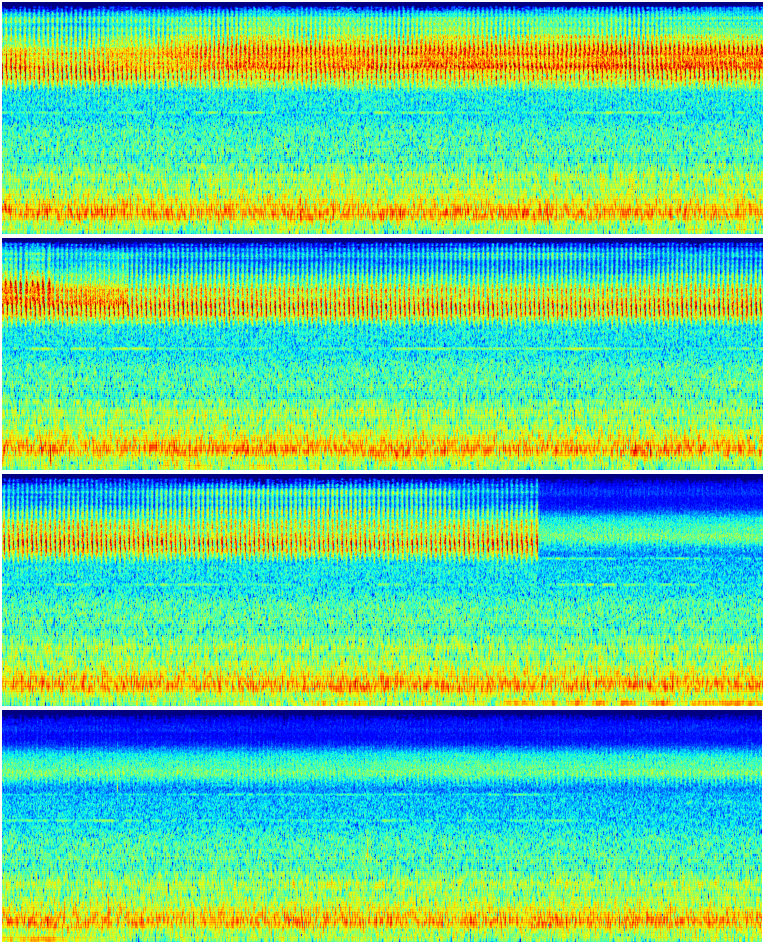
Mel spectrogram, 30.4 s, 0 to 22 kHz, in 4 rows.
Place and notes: {"title": "Hinterthal, Austria - Dusk insects, cows and cars", "date": "2015-07-21 19:00:00", "description": "In a meadow above the town of Hinterthal. Nice insects, cowbells, and at the end some passing cars on the road below. Telinga stereo parabolic mic with Tascam DR-680mkII recorder.", "latitude": "47.40", "longitude": "12.98", "altitude": "1028", "timezone": "Europe/Vienna"}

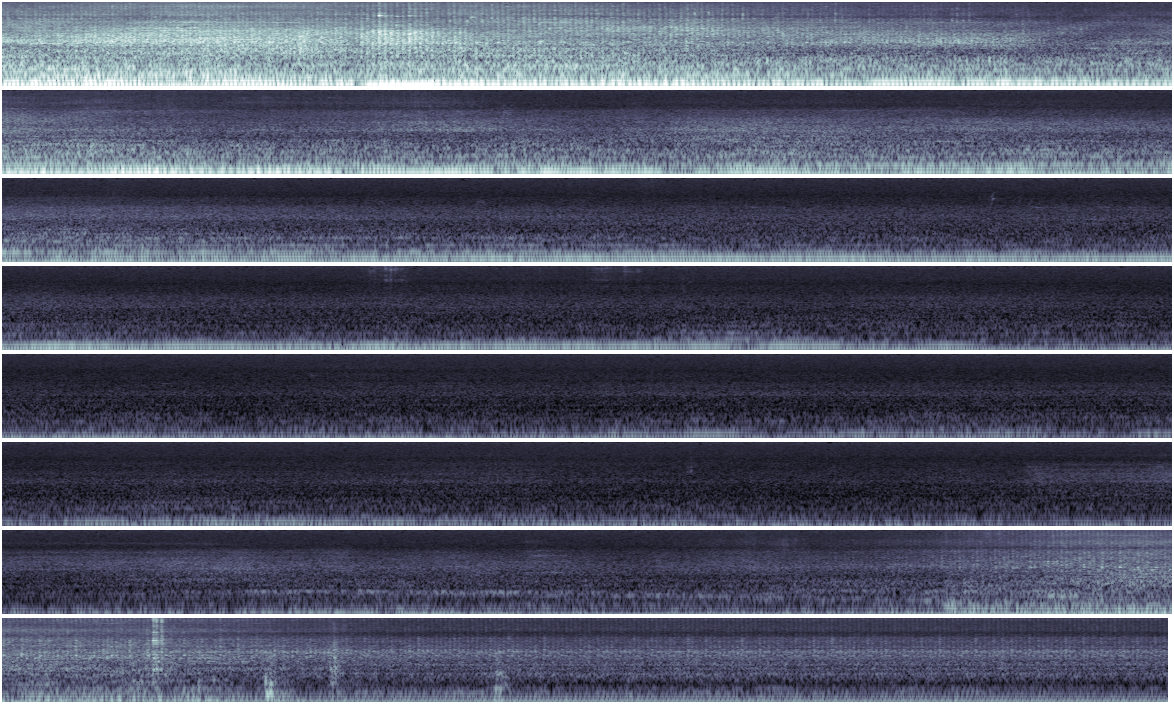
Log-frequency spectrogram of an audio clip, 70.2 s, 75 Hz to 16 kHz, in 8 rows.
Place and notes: {"title": "hupperdange, tractor and post car", "date": "2011-09-13 17:13:00", "description": "On the street. The sound of a tractor passing by and vanishing in the silence of the village. Then a post car arrives and stands with running engine while the postman empties the mail. Finally the car drives away.\nHupperdange, Traktor und Postauto\nAuf der Straße. Das Geräusch von einem Traktor, der vorbeifährt und in der Stille des Tals verschwindet. Dann kommt ein Postauto und bleibt mit laufendem Motor stehen, während der Postbote den Briefkasten leert. Schließlich fährt das Auto davon.\nHupperdange, tracteur et camionnette des postes\nSur la route. Le bruit d’un tracteur qui passe et disparait dans le silence du village. Puis une camionnette des postes arrive et s’arrête moteur allumé pendant que le facteur vide la boite aux lettres. Enfin, la camionnette redémarre.", "latitude": "50.09", "longitude": "6.06", "timezone": "Europe/Luxembourg"}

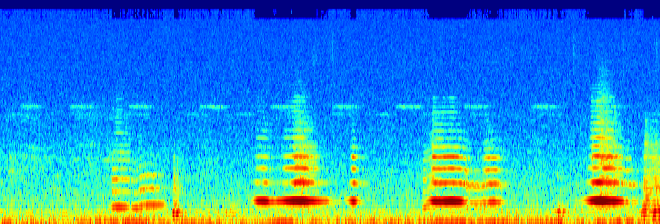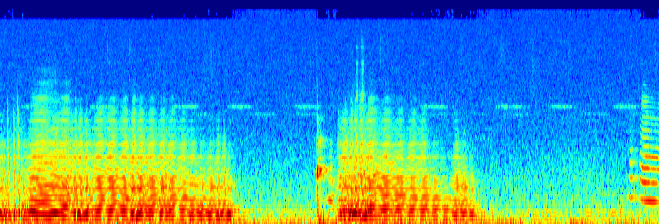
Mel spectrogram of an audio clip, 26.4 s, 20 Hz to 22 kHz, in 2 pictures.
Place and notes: {"title": "Mladinska, Maribor, Slovenia - late night creaky lullaby for cricket/16", "date": "2012-08-25 22:57:00", "description": "cricket outside, exercising creaking with wooden doors inside", "latitude": "46.56", "longitude": "15.65", "altitude": "285", "timezone": "Europe/Ljubljana"}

